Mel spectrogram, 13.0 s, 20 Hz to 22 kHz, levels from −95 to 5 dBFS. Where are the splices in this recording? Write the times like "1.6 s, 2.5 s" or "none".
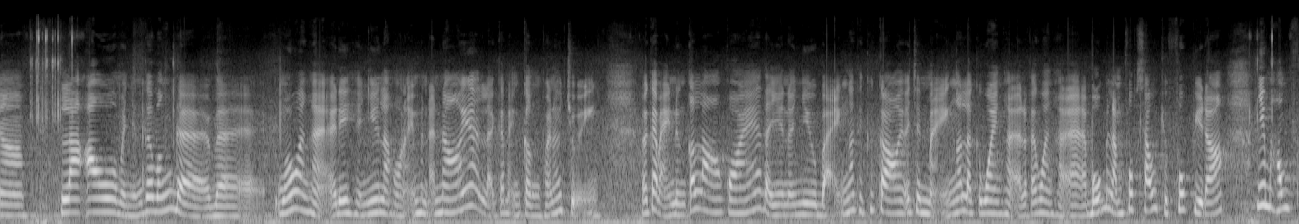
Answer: none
